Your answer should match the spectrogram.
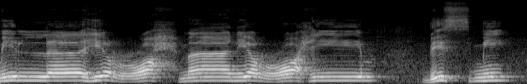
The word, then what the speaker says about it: بسم: بسم الله الرحمن الرحيم. بسم، ولا تقل بس. بس هذه كسرة ناقصة.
